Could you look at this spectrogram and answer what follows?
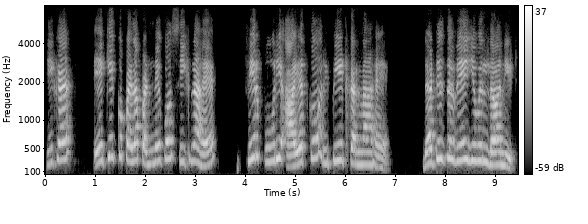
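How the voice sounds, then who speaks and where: A woman teaching Quran recitation rules slowly, drawing out syllables and answering her own questions. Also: high-pitched, animated, dull audio. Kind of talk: slow tajweed lesson, spoken and recited.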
